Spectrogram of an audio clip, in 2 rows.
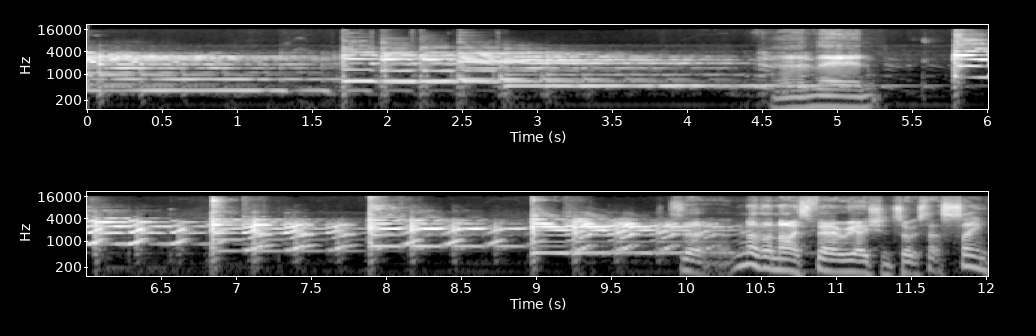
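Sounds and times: electric guitar with delay echoes: 0.0 - 10.5.

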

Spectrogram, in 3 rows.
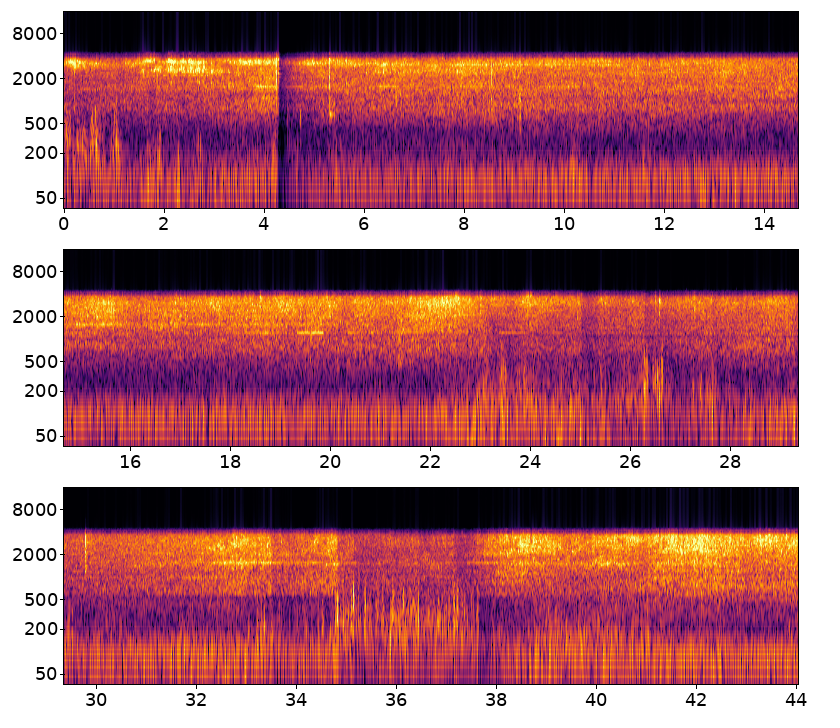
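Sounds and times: diesel locomotive engine rumble: 0.0 - 44.0.

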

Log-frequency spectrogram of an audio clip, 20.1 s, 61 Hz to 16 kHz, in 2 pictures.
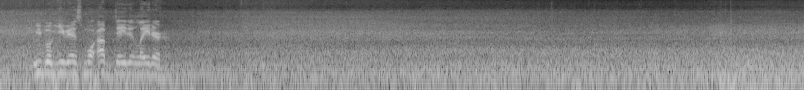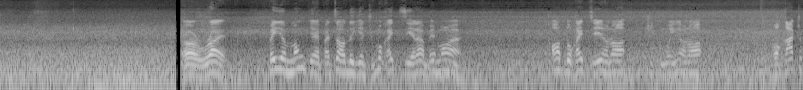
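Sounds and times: waves breaking on sandy beach: 0.0 - 20.0.

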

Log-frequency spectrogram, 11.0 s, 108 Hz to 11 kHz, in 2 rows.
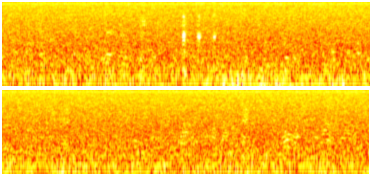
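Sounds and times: faint background hiss: 0.0 - 11.0
duck quacking: 2.7 - 3.2.

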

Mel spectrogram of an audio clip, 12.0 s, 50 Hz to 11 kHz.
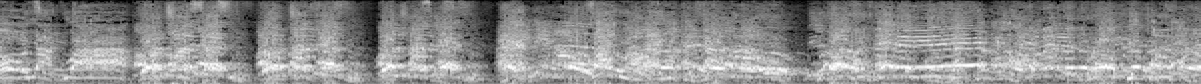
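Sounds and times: man shouting chanted prayer: 0.0 - 3.0, 5.7 - 12.0.

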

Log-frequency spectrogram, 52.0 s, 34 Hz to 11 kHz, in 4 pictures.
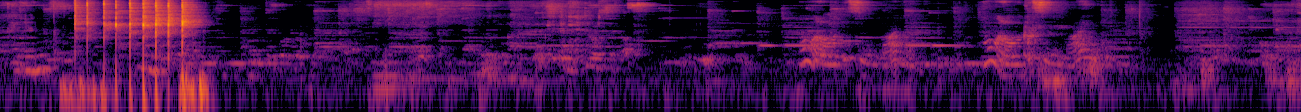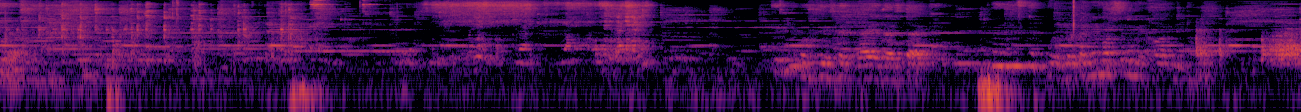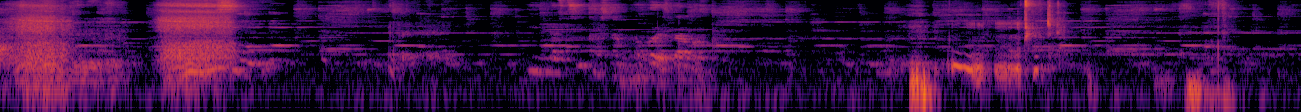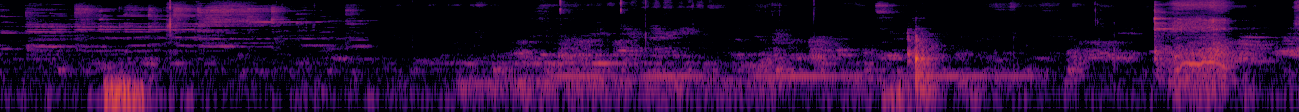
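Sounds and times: background music with voice: 0.0 - 0.8, 1.8 - 19.7, 20.6 - 34.0, 34.8 - 38.4
rapid ratchet-like clicks: 0.8 - 2.0.

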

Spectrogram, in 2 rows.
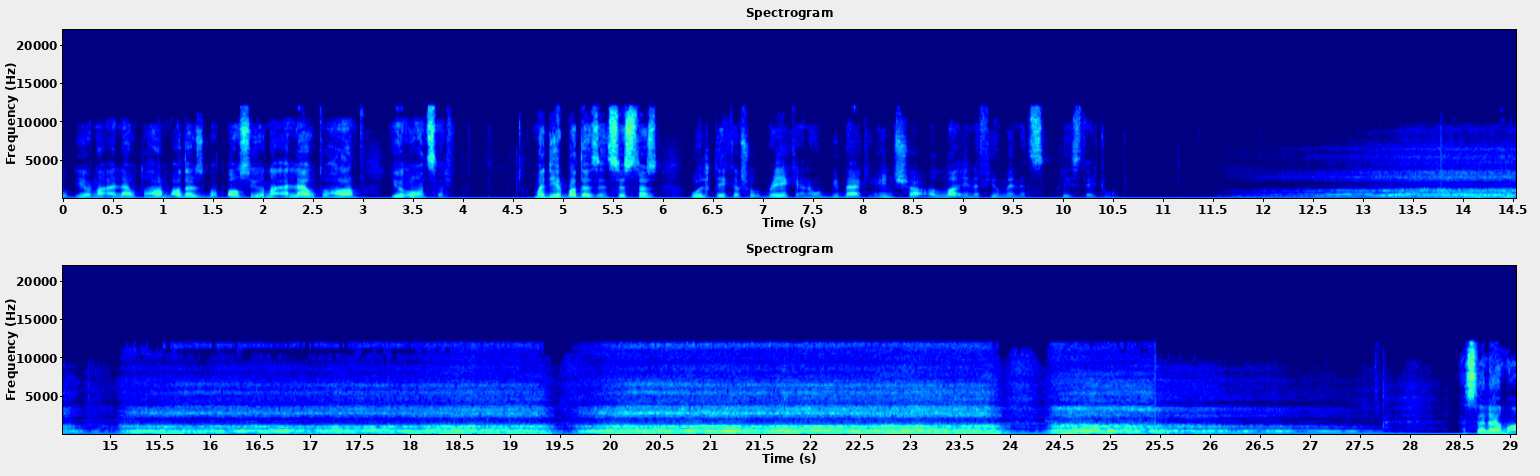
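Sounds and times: a cappella voices chanting: 11.5 - 28.8.

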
